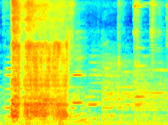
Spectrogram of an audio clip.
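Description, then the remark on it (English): A loud, buzzing armpit fart noise lasting under a second, made by pressing a hand against the arm, followed by quieter rustling and faint background murmurs. “Fart noise!”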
